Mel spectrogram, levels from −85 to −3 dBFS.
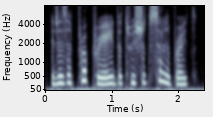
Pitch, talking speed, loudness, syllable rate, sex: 255 Hz, 175 wpm, -17 LUFS, 6.3 syllables/s, female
